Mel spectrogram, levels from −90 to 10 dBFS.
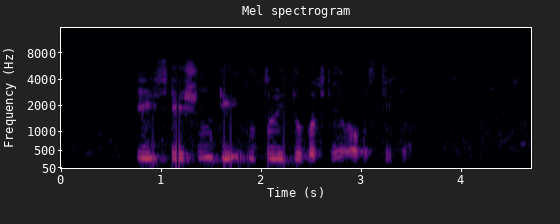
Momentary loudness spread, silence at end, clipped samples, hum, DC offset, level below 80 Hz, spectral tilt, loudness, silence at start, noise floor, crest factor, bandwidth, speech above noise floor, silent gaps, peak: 15 LU; 0.05 s; under 0.1%; none; under 0.1%; -88 dBFS; -2.5 dB/octave; -53 LUFS; 0.75 s; -81 dBFS; 18 dB; 7.4 kHz; 28 dB; 4.12-4.16 s; -38 dBFS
